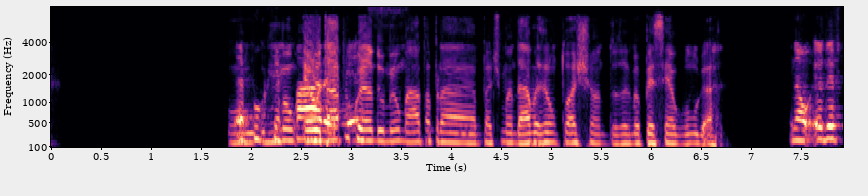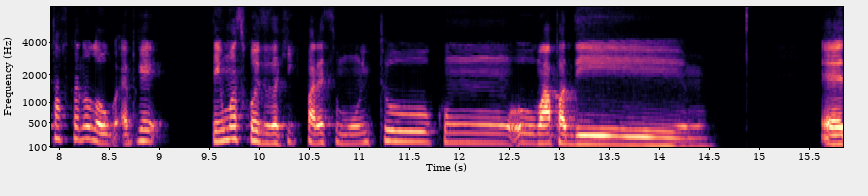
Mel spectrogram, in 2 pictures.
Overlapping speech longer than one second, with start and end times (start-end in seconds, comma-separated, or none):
1.8-3.5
